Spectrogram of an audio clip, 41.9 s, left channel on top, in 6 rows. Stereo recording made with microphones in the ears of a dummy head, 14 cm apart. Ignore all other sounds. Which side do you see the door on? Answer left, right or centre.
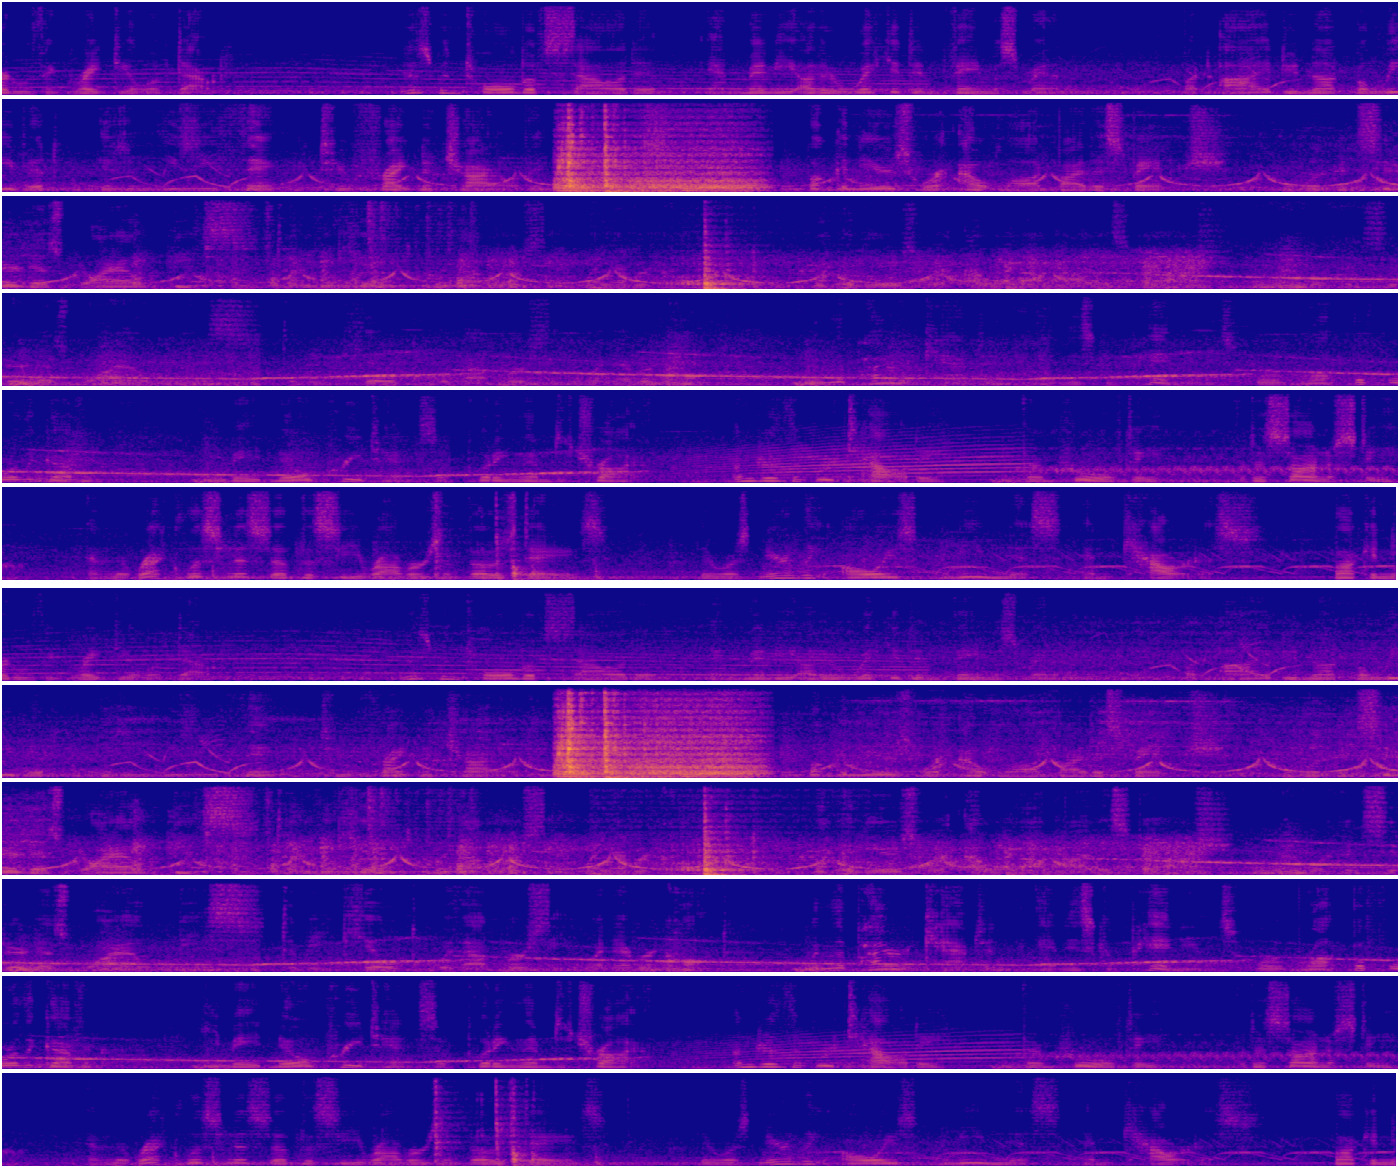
right.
